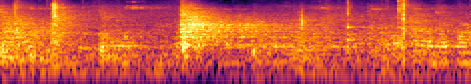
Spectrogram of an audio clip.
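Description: A few sharp knocks or hits. The loudest comes about a second in and rings on briefly.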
